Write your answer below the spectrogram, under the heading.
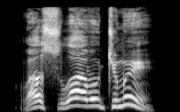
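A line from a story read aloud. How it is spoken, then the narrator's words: Barked in unison. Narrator (Russian): рявкнули фанатики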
